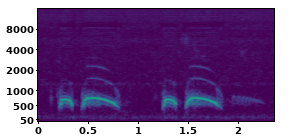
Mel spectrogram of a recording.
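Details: Spotted dove call used as a lure to trap wild doves: two phrases, each a short coo followed by a longer, smooth, slightly arched coo, with a faint trailing note at the end over a quiet low rumble.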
